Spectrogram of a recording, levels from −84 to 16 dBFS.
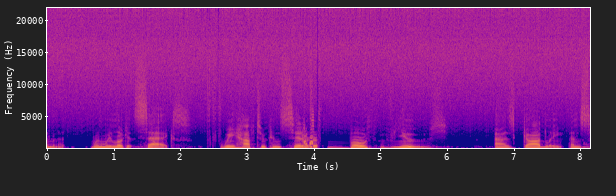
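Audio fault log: Throughout: low bit depth with noise shaping. A thin, steady hiss sits about 10 dB below the speech and climbs sharply toward the top of the band. The coarse rounding suggests roughly 6-bit quantisation, with the error pushed upward by feedback. Pauses never go clean.
Throughout: periodic clock jitter. The speech carries a rough, metallic edge that drops away in silence. A clock wobbling at around 1 kHz spreads sidebands either side of each component at that spacing. Brighter, higher sounds take the harshest grain.
2.40–2.62 s and 3.83–4.11 s: frames out of order. After "we look at sex", and again after "have to", short stretches flutter and garble. Pairs of neighbouring 78.4 ms and 104.5 ms blocks play in swapped order. This fits runs of three and four frames. No time is lost.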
